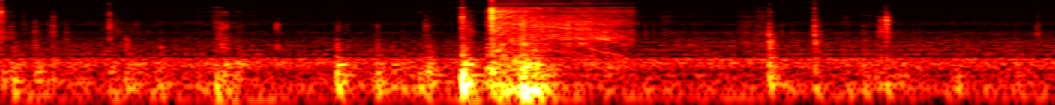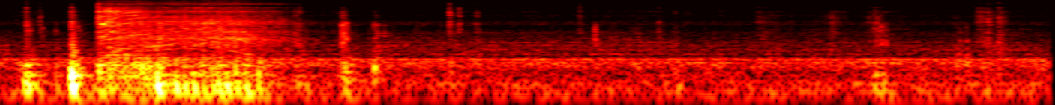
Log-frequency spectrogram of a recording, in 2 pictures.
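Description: Power driver running screws into an RV door lock in two short runs, about three and eight seconds in, with clicks and knocks of the lock parts being handled between them.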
